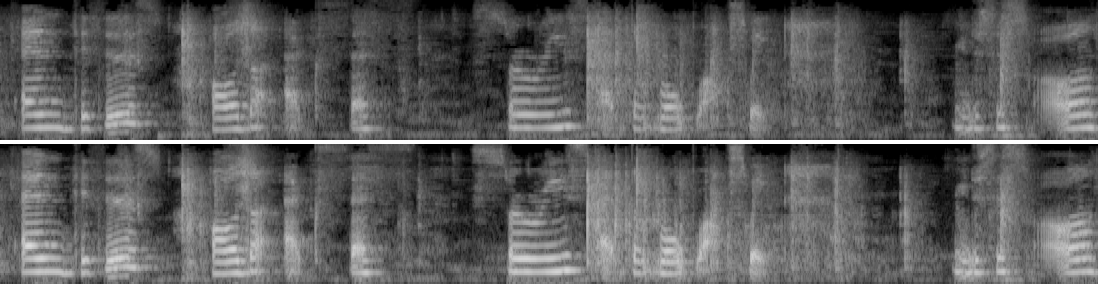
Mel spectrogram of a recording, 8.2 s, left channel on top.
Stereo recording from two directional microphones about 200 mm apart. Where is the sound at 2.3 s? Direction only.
25° right (ahead or behind).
